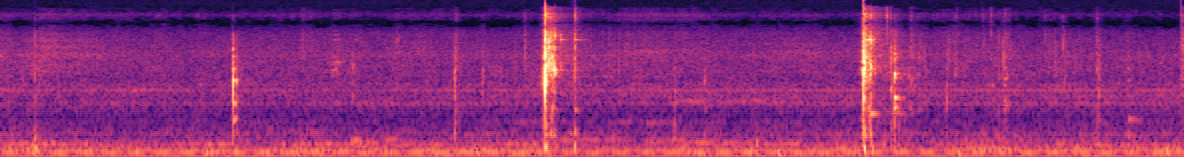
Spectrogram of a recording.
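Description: A small hatchet splitting firewood into kindling: sharp chopping strikes on wood, the loudest about three and a half seconds in and a quick pair a little after five seconds, with lighter taps between. A generator hums steadily underneath.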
